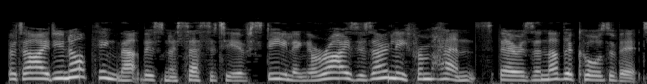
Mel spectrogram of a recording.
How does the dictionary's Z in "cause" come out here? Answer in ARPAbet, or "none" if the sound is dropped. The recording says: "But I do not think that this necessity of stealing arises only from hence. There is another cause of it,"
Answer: Z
